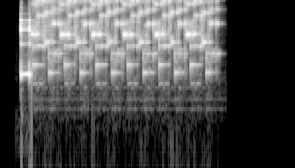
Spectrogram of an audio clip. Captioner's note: ringtone playing loudly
